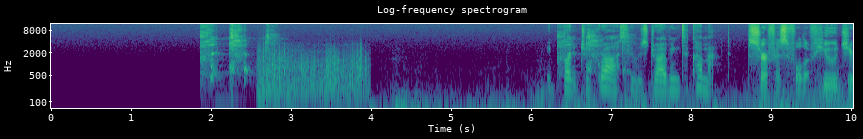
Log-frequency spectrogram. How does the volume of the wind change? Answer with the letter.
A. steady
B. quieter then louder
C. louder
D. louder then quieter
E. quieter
B.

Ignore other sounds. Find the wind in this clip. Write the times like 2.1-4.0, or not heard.
2.5-9.9.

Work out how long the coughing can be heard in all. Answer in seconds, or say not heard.
2 s.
